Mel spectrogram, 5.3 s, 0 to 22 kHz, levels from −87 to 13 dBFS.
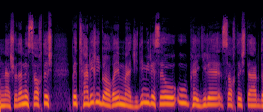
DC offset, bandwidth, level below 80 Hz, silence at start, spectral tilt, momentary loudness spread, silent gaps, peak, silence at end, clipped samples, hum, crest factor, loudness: under 0.1%; 13 kHz; -64 dBFS; 0 s; -6 dB/octave; 6 LU; none; -6 dBFS; 0 s; under 0.1%; none; 12 dB; -20 LUFS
